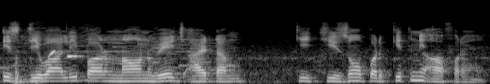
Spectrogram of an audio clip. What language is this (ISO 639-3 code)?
urd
